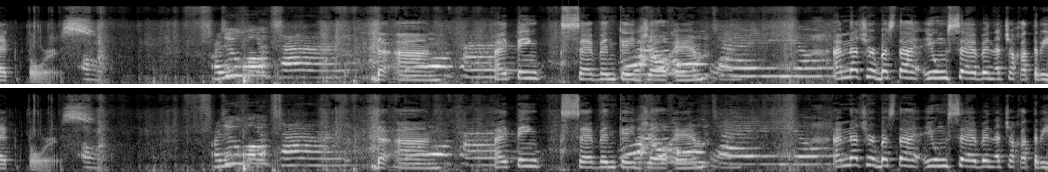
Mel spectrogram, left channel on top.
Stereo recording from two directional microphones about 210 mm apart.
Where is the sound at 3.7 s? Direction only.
15° right (ahead or behind).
